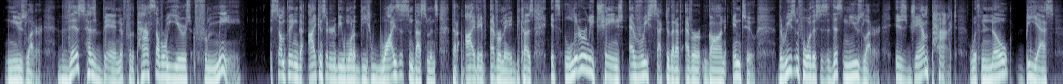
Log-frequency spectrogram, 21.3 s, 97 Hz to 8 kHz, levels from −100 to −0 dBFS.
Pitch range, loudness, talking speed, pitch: 110-135 Hz, -20 LUFS, 145 wpm, 120 Hz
